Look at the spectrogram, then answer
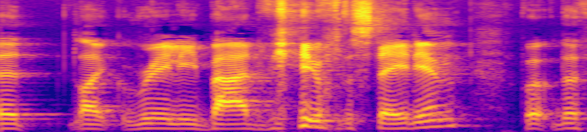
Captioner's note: laughs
